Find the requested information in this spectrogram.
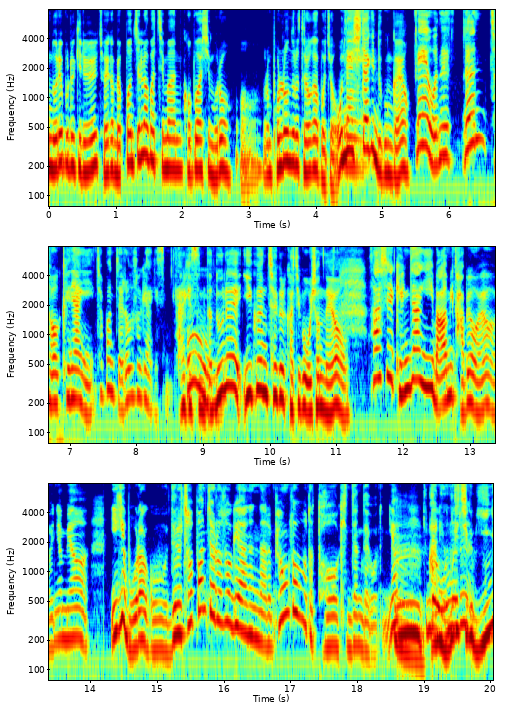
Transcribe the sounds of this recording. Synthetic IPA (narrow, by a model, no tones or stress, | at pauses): ŋnoɾe̞buɾɯɡiɾɯɭt͡ɕʌiɡamjʌp͈ʌnt͡ɕ͈iɭːʌbat̚t͡ɕ͈imankʌbuɦaɕʰimɯɾoʌkɯɾʌmpoɭːonɯɾotɯɾʌɡabod͡ʑo̰ʔonɯɭɕʰid͡ʑaɡinuɡunɡajone̞onɯɭ | ɾɯnt͡ɕʌkɯɲaŋit͡ɕʰʌp͈ʌnt͡ɕ͈e̞ɾos̬ʰoɡiɦaɡe̞s͈ɯmɲid̥aɡes͈midanune̞iɡɯnt͡ɕʰe̞ɡɯɭkad͡ʑiɡoːɕʰʌnːe̞josʰaɕʰiɭkwe̞ŋd͡ʑaŋimaɯmikabjʌwʌjowe̞ɲamjʌn | iɡe̞moɾaɡonɯɭt͡ɕʰʌp͈ʌnt͡ɕ͈e̞ɾosʰoɡiɦanɯnːaɾɯnpʰjʌŋsʰobodatʌkind͡ʑaŋdwe̞ɡʌdɯɲokɯneonɯit͡ɕiɡɯmiɲ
